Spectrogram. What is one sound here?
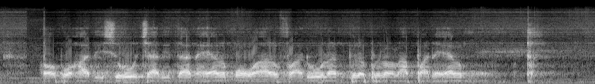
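An elderly man recites in a melodic voice close to a microphone.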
